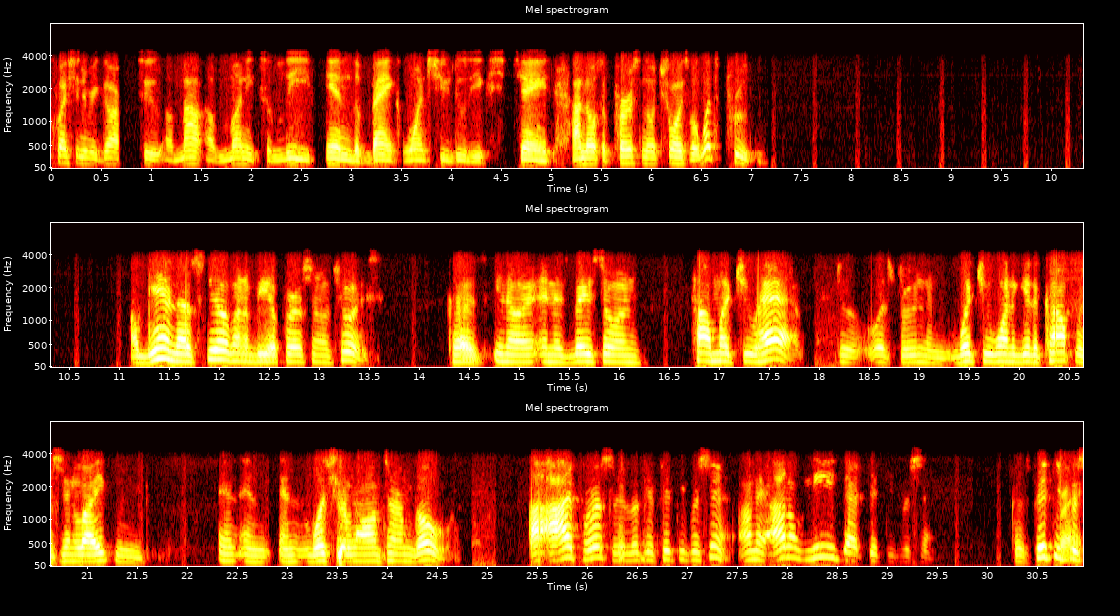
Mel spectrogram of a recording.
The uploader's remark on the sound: Conference Call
